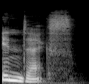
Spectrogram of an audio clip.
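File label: "index", British English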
